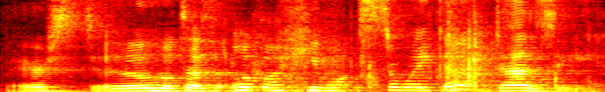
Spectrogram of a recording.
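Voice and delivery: ordinary delivery, nothing marked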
